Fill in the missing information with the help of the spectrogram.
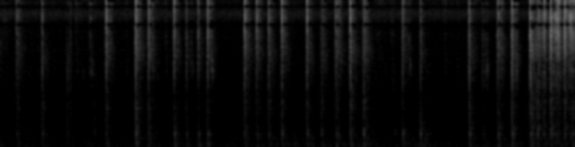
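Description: Long acrylic nails tap and trace across the solid plastic-film surface of a large flat LCD TV screen showing app tiles. Sharp, bright, dry clicks sound one by one with almost no ring over a faint low hum, then bunch into a quick, scratchy flurry of taps at the end.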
